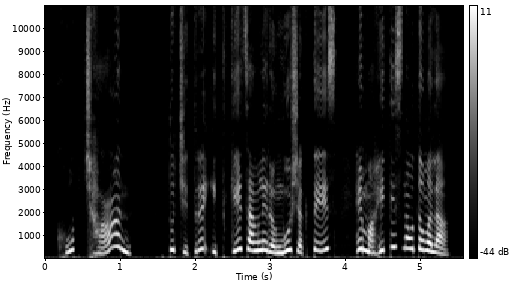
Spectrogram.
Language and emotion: Marathi, surprised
